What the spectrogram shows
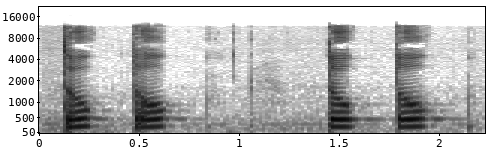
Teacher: the to tau initial consonant. This is the sound sort of in between a D and a T. The short U vowel, and then the Gorgai final consonant, which makes an unreleased K sound. · And the tone rule, it's a mid-class initial consonant and the third tone mark, and it's a high tone.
